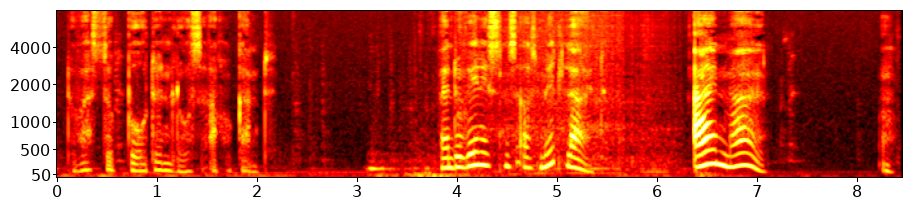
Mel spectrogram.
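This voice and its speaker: An actress playing a bitter, lovesick middle-aged woman who has turned killer, speaking in a deliberate, sardonic, brooding way in a radio drama. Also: rumbling low, gravelly, mellow, slight background noise, full character voice. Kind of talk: radio drama acting with intimate inner monologue.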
